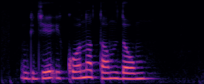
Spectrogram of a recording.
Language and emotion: Russian, neutral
